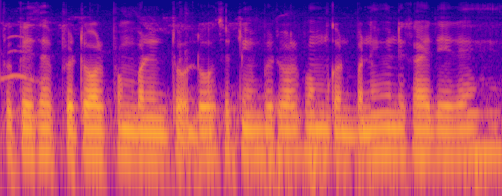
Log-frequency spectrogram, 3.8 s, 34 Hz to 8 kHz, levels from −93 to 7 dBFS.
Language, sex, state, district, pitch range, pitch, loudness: Hindi, male, Madhya Pradesh, Katni, 105-110 Hz, 105 Hz, -20 LUFS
